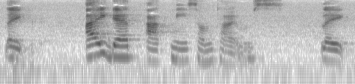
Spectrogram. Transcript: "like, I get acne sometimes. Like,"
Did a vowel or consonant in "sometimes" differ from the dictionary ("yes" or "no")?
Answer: yes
